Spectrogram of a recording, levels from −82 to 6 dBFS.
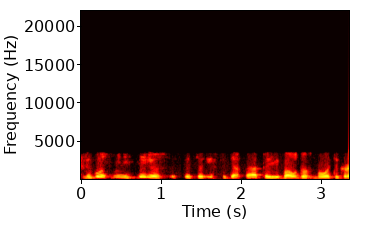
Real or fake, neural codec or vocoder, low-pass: real; none; 3.6 kHz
